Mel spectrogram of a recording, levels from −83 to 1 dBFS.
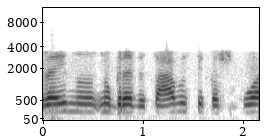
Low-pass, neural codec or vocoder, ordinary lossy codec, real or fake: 7.2 kHz; none; AAC, 32 kbps; real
